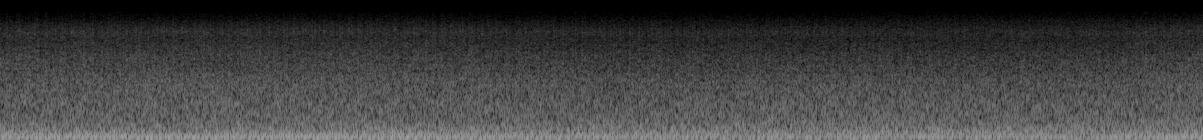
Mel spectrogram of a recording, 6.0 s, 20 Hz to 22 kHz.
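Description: A P-47 fighter plane's engine in a video game gives a steady, even drone with no breaks, fairly faint and with no speech.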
